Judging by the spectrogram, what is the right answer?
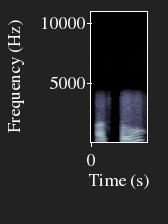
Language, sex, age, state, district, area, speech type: Sanskrit, female, 45-60, Karnataka, Bangalore Urban, urban, conversation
